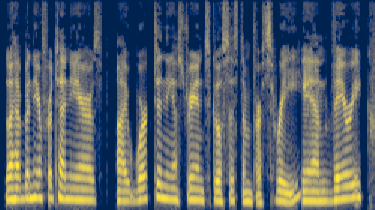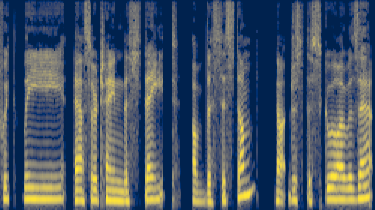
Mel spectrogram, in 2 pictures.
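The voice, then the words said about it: American accent. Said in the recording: “you're not Australian sounding from your American accent.”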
